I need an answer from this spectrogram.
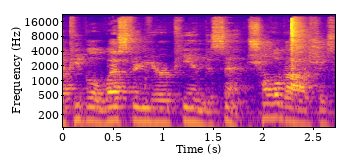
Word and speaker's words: Czolgosz: Czolgosz is how you pronounce his name.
